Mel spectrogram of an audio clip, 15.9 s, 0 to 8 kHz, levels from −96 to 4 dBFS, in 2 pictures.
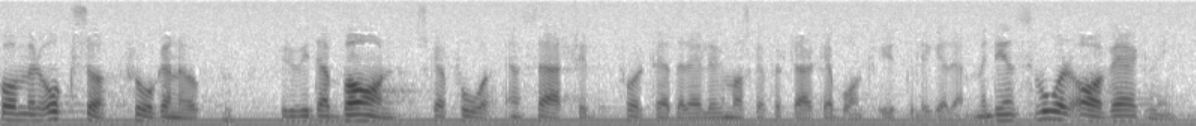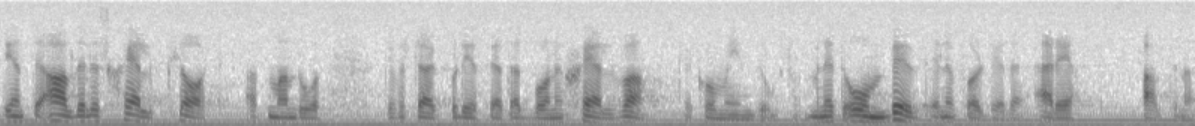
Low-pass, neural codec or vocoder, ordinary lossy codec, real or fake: none; none; none; real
